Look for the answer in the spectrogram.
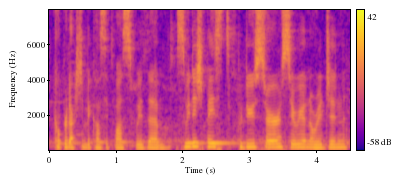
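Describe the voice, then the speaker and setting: Woman, lowish voice, steady, informative panel talk. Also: normal speed, a crowd in the background. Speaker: head of documentary at a regional film fund.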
